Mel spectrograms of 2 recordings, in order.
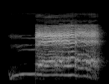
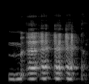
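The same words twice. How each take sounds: First: It is said in a high, small voice. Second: It is said in a lower, bigger voice.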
